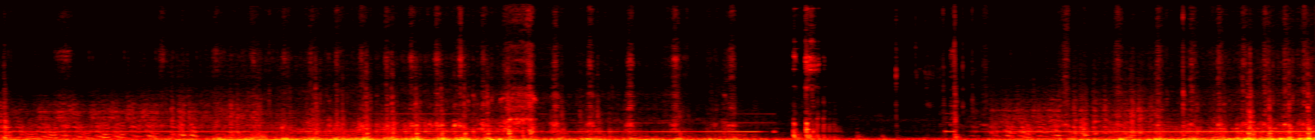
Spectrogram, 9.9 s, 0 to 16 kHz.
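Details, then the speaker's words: 1991 Chevy S10 revived after sitting on a farm, first start after new fuel pump: steady, uneven knock a bit over twice a second above the idle, hard to keep running. Owner suspects top end or fan contact; source unknown. "It's making that bad awful knocking noise. I don't know if we'll be able to drive it home or not. Not with that noise."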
